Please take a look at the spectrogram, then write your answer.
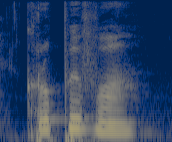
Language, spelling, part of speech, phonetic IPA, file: Ukrainian, кропива, noun, [krɔpeˈʋa], Uk-кропива.ogg
- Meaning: Urtica, nettle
